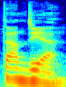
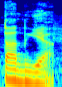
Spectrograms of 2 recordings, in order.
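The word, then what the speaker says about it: Tanjia: ইট ইস তানজিয়া নট তানজিগিয়া।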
